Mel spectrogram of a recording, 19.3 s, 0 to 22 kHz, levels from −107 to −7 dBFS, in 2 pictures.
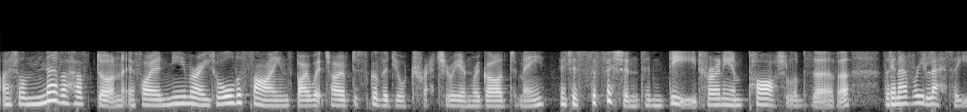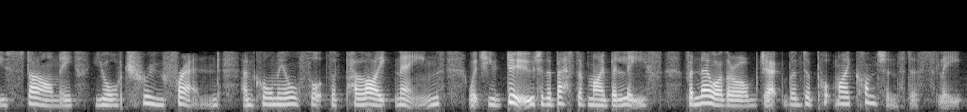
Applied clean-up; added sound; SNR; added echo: none; none; none; none.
